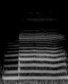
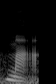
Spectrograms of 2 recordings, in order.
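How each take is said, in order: First: The pitch stays high and level. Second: The pitch dips low, then rises.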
